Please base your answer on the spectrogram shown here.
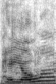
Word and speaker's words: Paola: And other people have so many problems pronouncing it. They're like Paula. Paula. It's Paola. Pamela.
